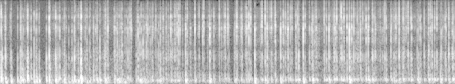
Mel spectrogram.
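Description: Long painted nails and fingertips tap and scratch the top of a large, thin, flexible purple translucent plastic protector sheet curved over a binaural microphone like a hollow tunnel. The result is a quiet, continuous stream of crisp crackles, taps and scratchy rustles, with bright high detail over a soft low hollow thump.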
